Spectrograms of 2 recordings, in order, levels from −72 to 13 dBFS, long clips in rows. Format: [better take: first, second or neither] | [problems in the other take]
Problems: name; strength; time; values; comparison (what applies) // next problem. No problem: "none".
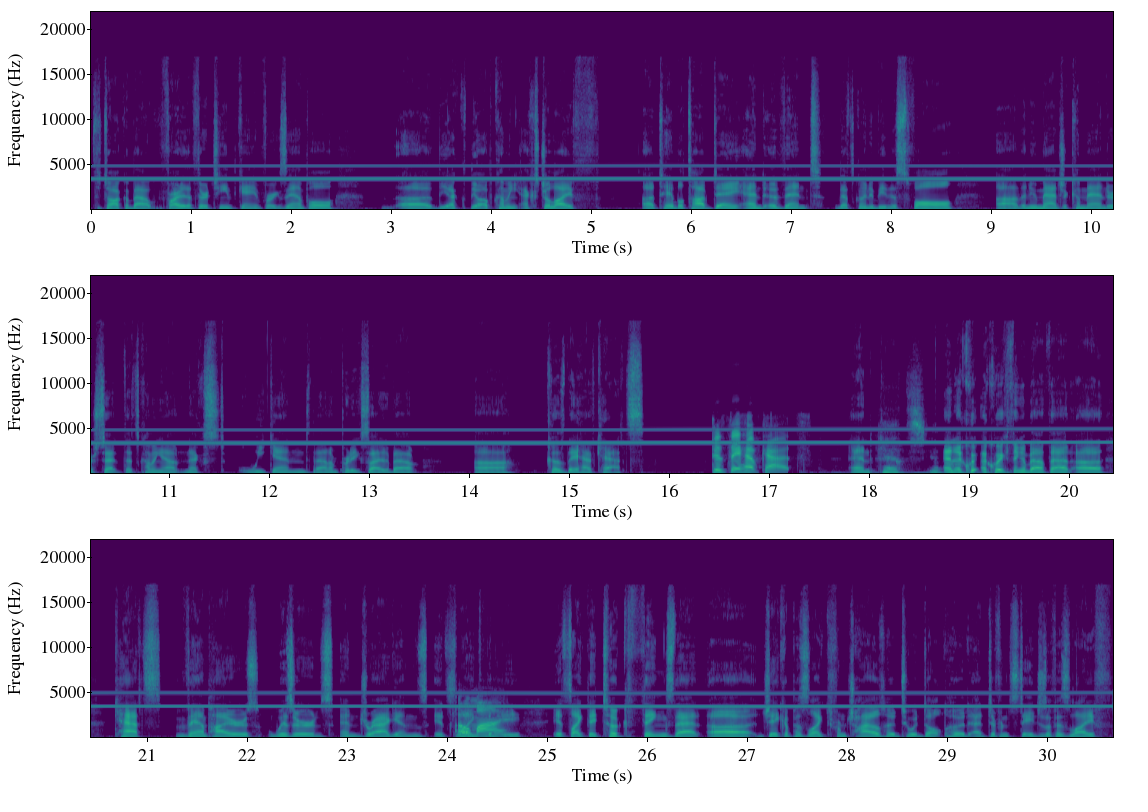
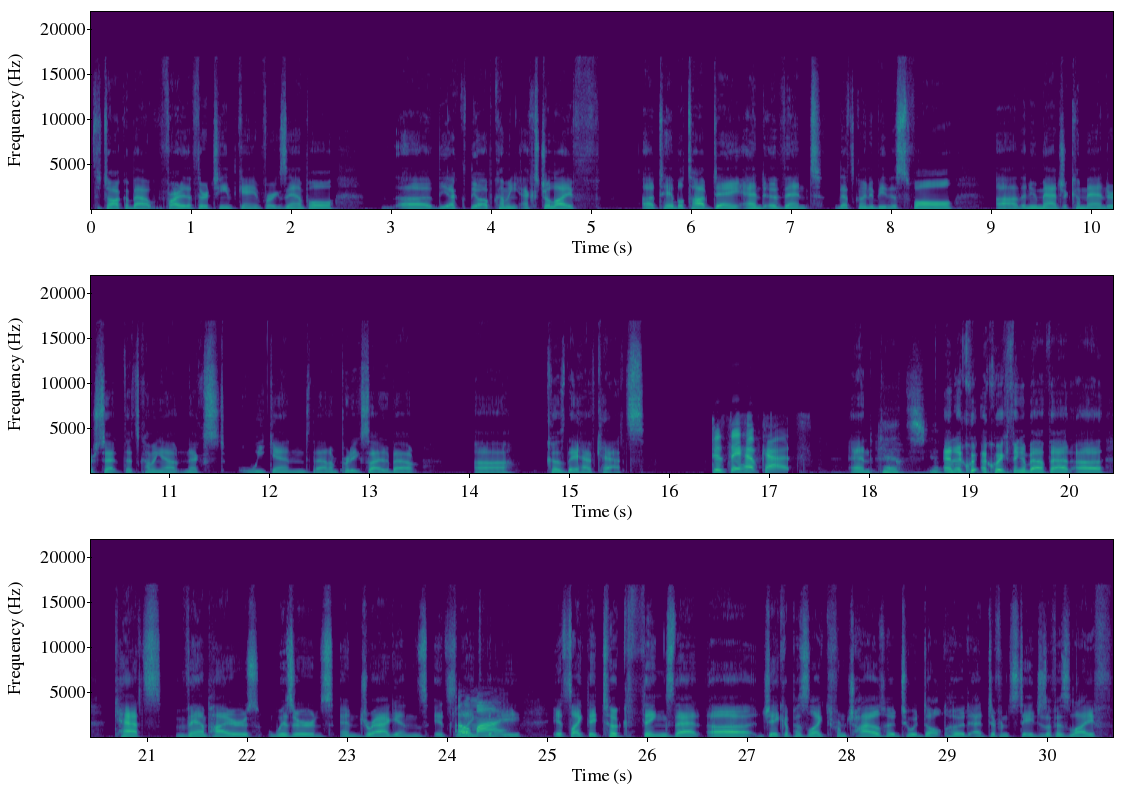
second | high-pitched whine; loud; throughout; 3.5 kHz, 7 dB below the speech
